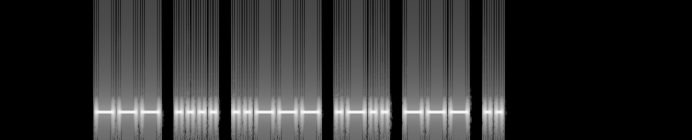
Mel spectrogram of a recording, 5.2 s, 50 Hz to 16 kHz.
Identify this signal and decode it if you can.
Morse code, heard as a keyed tone, about 28 wpm, 700 Hz. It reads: OH2LOI
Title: DXCC-100 Call Signs - 6 Characters - Repeated 3x - 28wpm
